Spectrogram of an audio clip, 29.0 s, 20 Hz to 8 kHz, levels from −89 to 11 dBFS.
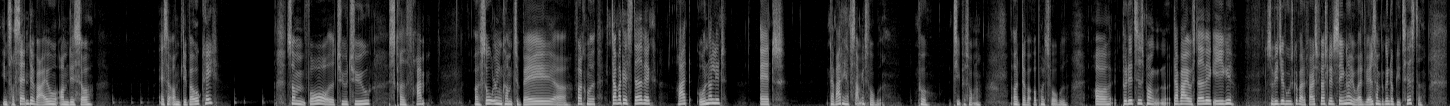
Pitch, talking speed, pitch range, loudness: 200 Hz, 150 wpm, 175-230 Hz, -24 LUFS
